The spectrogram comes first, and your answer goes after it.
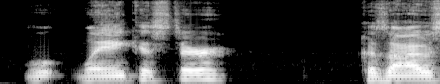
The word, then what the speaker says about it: Lancaster: it at first, but like, yeah, don't it's Lancaster.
